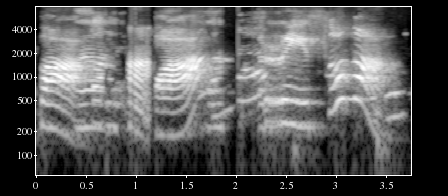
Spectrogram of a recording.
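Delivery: slow, separated syllables, last words stretched; drawn-out rhythmic repeat-after-me; tongue-twister drill. Shown as a demonstration. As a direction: lead a class chanting the rhyme slowly. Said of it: "Давайте повторимо".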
